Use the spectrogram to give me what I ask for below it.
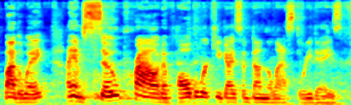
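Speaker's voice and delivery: ordinary delivery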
